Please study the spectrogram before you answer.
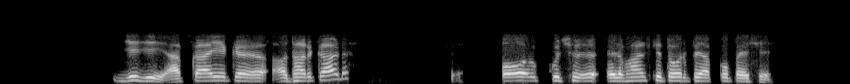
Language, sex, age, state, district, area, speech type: Hindi, male, 30-45, Bihar, Begusarai, rural, conversation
